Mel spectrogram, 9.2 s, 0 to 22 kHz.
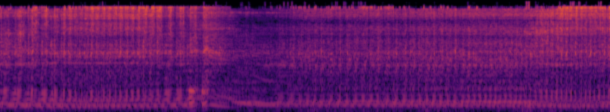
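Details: Rebuilt Husqvarna 266XP chainsaw with a new top end installed, on its first run with final carb settings not yet done. It runs high, then pitch sags on a blip and climbs back slowly, lazy off the bottom from the untuned carb.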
